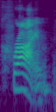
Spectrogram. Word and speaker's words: crime: following word right here, you're actually going to pronounce that I as an I sound. You're not going to pronounce it as crumb E, although I don't hear many people say that. You're going to pronounce it as crime.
